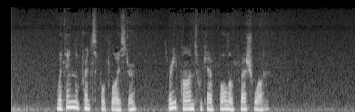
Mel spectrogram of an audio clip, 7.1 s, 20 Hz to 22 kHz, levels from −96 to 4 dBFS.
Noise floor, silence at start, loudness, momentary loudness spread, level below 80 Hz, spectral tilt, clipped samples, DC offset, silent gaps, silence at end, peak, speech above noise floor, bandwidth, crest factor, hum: -46 dBFS; 0.25 s; -14 LUFS; 11 LU; -46 dBFS; -9 dB/octave; under 0.1%; under 0.1%; none; 1.75 s; -2 dBFS; 34 dB; 8.6 kHz; 14 dB; none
